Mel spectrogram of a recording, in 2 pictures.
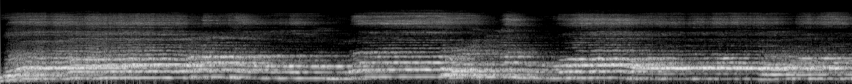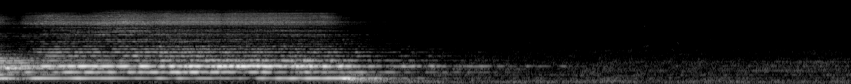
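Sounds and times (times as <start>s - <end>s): voices singing a cappella: 0.0s - 13.1s.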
